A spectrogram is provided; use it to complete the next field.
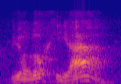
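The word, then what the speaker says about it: biología: Biologia. A minha vogal mais forte é o I.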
